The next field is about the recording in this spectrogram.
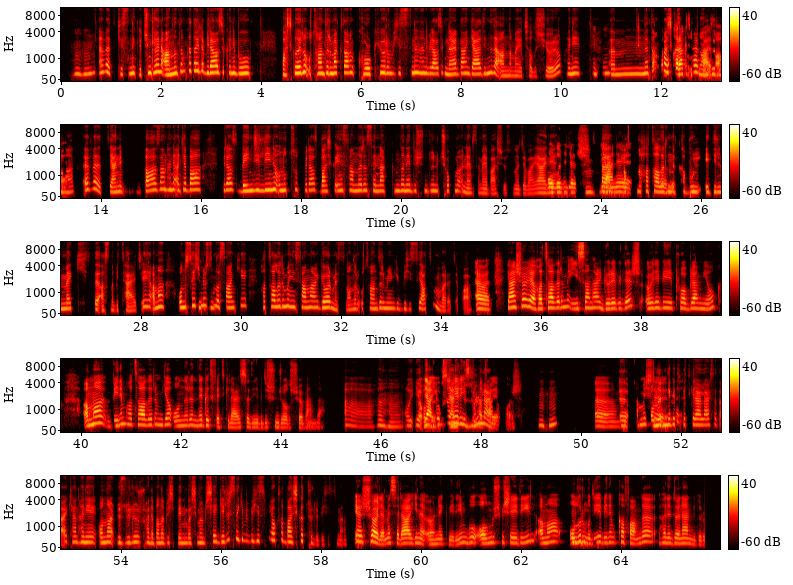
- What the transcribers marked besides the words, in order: tapping
- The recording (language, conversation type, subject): Turkish, podcast, Hayatınızdaki en büyük engeli nasıl aştınız?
